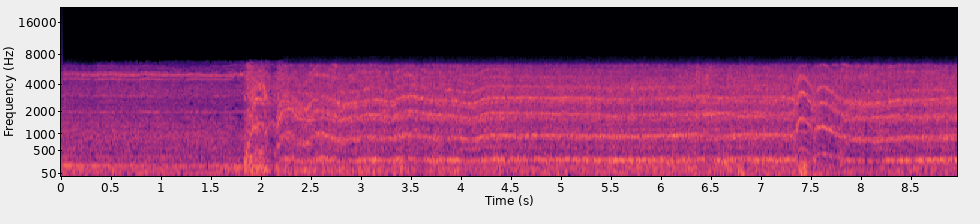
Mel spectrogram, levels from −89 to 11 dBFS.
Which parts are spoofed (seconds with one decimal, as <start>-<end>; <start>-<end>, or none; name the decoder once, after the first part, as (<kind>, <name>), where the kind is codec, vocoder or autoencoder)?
1.7-4.0 (vocoder, HiFi-GAN); 5.4-6.7; 7.7-8.6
